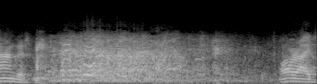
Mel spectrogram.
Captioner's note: audience laughter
